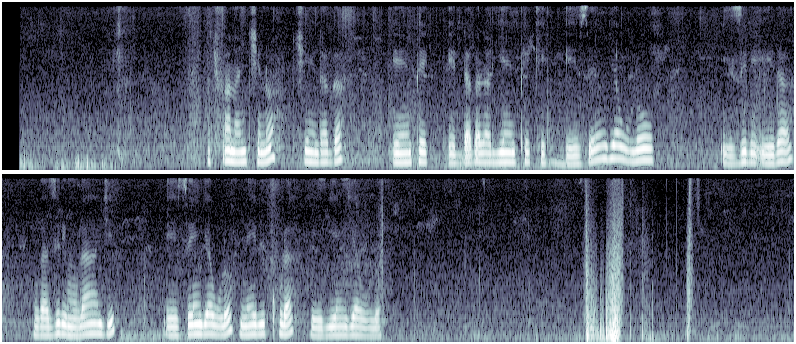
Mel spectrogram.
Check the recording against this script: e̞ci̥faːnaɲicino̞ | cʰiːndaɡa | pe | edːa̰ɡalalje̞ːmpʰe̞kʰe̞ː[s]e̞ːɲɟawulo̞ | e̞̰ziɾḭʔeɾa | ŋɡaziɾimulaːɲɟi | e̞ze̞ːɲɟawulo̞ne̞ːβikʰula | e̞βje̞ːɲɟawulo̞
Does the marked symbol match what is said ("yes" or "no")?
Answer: no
